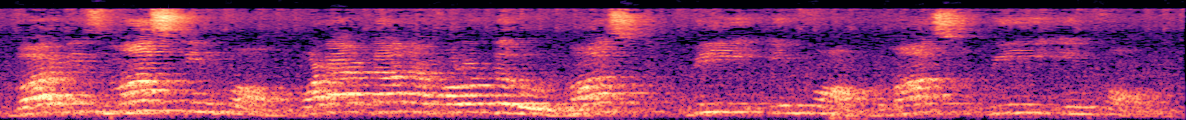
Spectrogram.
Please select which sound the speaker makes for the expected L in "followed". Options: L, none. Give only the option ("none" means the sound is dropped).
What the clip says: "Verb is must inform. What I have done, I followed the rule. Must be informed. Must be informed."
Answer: none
